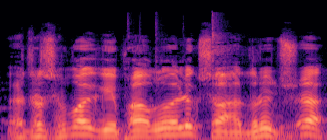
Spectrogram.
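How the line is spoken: Grumble. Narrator (Russian): проворчал он

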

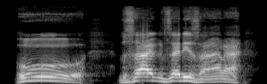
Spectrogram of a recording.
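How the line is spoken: Roar. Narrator (Russian): взревел он

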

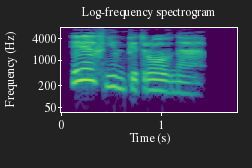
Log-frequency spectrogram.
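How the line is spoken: Sighing. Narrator (Russian): вздохнул Христонин

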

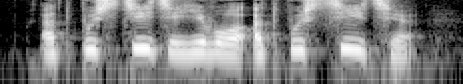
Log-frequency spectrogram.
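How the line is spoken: Shouting through tears. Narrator (Russian): кричала сквозь слезы

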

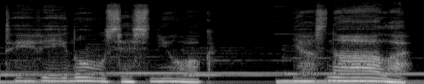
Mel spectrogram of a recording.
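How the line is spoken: Quiet. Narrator (Russian): тихо сказала она

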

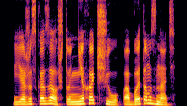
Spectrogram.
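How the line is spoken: Grumbling. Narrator (Russian): проворчал Баксиан

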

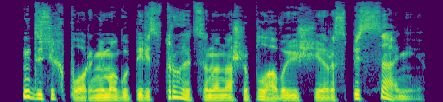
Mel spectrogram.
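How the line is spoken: Indignant young woman. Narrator (Russian): возмущенно проговорила наша одногруппница Лиза Мазина, неодаренная девушка

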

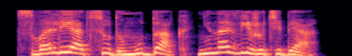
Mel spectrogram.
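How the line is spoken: Screaming. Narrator (Russian): вопила она

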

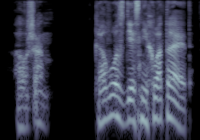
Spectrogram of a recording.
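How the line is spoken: Almost whispered question. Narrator (Russian): спросил я практически шепотом

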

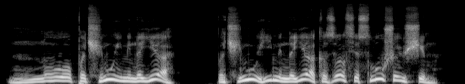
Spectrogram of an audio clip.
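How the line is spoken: Embarrassed, bewildered question. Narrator (Russian): смущенно растерянно спросил

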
